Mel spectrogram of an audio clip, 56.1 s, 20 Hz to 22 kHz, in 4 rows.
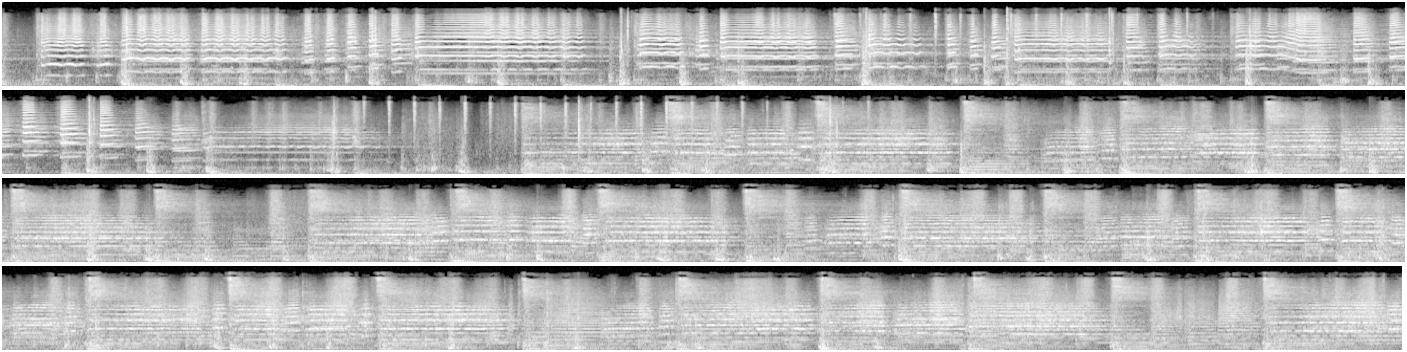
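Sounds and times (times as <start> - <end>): brass band playing a march: 0.0 - 56.0
steady drum beat: 0.0 - 56.0.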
